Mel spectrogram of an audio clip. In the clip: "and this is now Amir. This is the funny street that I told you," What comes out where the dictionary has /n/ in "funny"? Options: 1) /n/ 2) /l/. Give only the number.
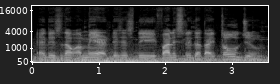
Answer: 2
